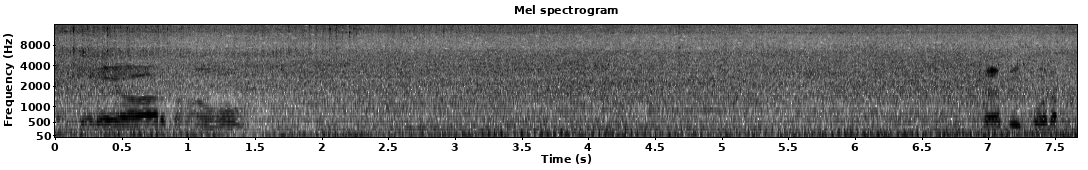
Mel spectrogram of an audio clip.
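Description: Road traffic in a jam near a hill station drones steadily with idling engine rumble, while someone talks briefly at the start and again near the end.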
